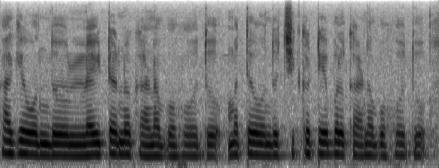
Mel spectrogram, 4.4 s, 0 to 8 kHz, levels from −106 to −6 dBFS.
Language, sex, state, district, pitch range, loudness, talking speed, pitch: Kannada, female, Karnataka, Bangalore, 150-165 Hz, -13 LUFS, 135 wpm, 155 Hz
